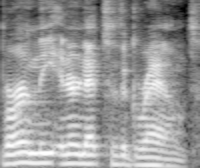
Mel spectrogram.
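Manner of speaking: ordinary talk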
